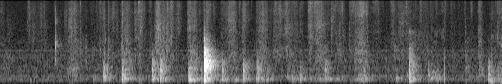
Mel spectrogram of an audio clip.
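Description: Newspaper rustling and crinkling in irregular bursts as it is rolled tightly around a wooden paper-pot press, louder for a moment about four seconds in.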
